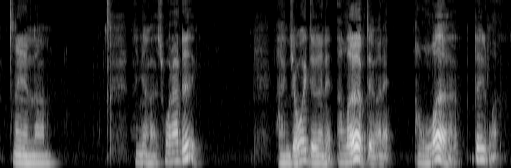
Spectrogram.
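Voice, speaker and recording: A man's voice, fairly high in pitch, is somewhat breathy, with a dark, mellow tone and a relaxed tone. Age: 60s. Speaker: doodle artist and coloring book author. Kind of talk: casual talk to camera. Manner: relaxed, hesitant with fillers.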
